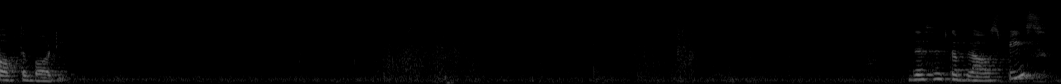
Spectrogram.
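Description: Silk fabric rustles softly as it is lifted and spread out.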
